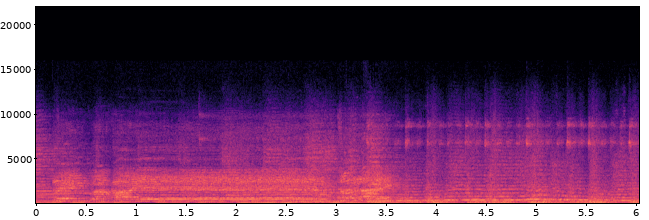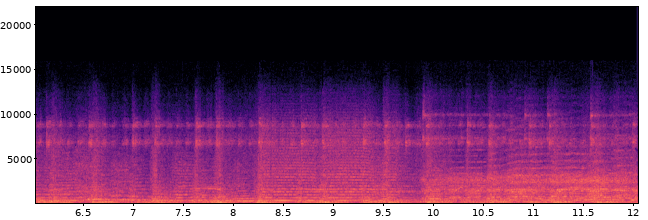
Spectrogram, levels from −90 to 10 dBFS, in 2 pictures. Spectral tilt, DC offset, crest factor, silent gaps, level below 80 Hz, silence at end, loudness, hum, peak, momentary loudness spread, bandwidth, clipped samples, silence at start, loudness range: -4 dB/octave; under 0.1%; 16 dB; none; -30 dBFS; 0 s; -17 LUFS; none; -2 dBFS; 5 LU; 13.5 kHz; under 0.1%; 0 s; 3 LU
